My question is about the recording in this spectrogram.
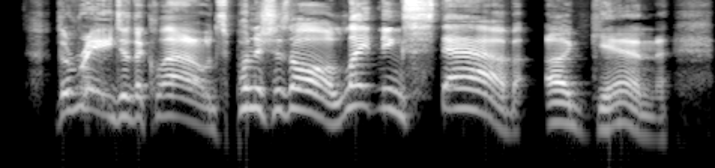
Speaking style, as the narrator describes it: he shouts out the words

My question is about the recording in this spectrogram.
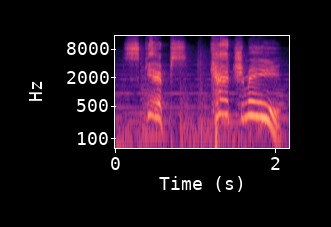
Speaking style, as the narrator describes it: yell out

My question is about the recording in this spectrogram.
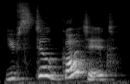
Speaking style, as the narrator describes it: cried Hermione

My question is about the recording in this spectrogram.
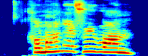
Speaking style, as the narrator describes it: Father Cyril shouted

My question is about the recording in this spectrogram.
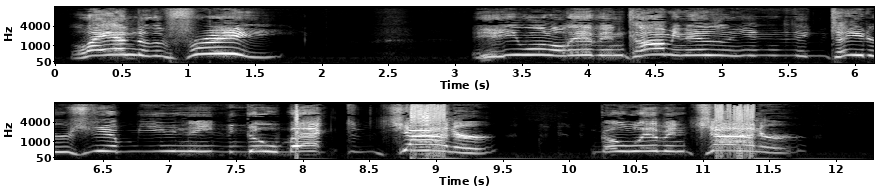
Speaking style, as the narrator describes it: Kaylee there shrieks

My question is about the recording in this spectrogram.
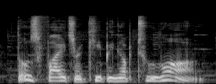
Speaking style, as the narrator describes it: he said sharply

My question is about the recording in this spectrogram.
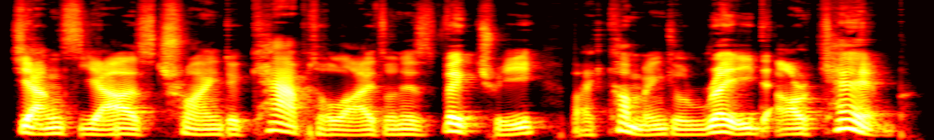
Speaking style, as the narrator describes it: He chuckled and scoffed

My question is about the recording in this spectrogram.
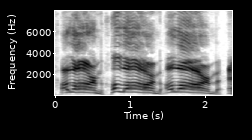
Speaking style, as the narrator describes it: he shouts

